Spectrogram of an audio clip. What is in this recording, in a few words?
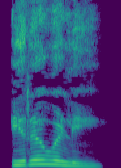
"ಇರ್ವಲ", Kannada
